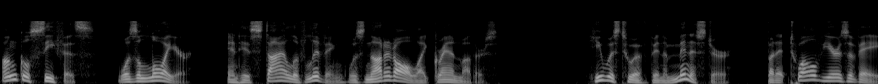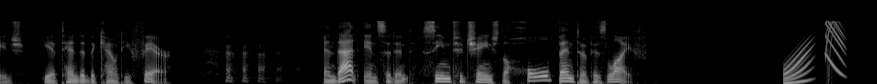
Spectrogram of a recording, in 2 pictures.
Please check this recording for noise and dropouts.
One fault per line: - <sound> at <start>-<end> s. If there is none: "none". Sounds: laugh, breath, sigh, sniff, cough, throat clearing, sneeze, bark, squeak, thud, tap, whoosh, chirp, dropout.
- laugh at 10.8-11.8 s
- chirp at 16.6-17.3 s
